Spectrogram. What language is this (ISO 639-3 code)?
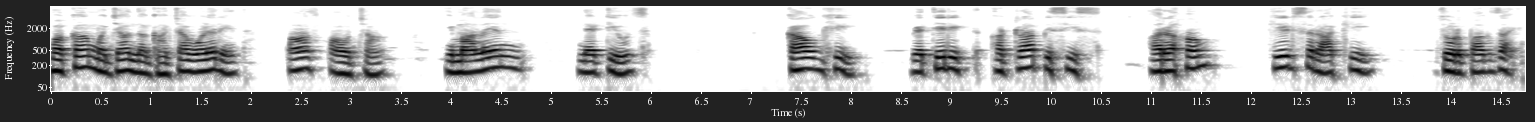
kok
